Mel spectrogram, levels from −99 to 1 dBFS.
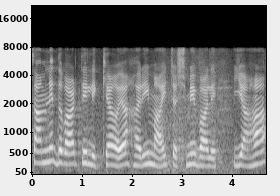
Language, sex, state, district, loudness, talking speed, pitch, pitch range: Punjabi, female, Punjab, Pathankot, -13 LUFS, 130 wpm, 245 Hz, 220-270 Hz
